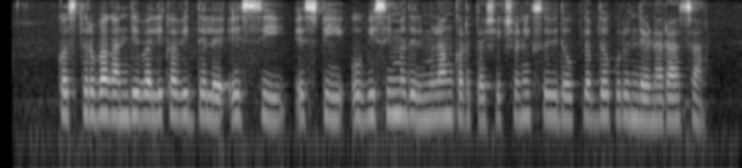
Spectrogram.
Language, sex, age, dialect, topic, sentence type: Marathi, female, 18-24, Southern Konkan, banking, statement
